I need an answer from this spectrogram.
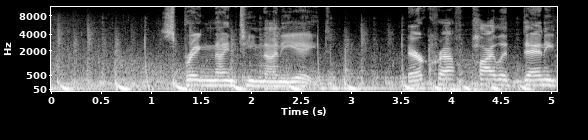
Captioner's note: voiceover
